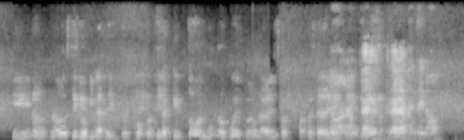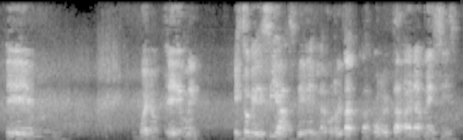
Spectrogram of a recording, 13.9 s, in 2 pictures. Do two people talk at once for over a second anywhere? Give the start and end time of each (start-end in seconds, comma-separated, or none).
4.9-6.1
